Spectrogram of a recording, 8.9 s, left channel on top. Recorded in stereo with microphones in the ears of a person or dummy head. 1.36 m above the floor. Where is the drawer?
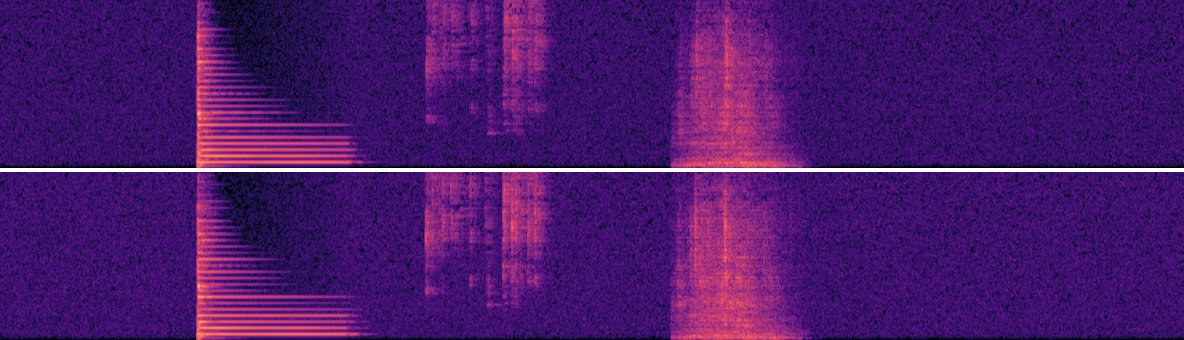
70° right (ahead or behind), 3 m.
